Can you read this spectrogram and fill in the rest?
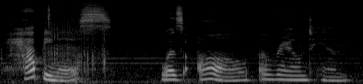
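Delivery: slow, gentle story ending; reading to children. Acted. Teacher finishing the story for her class, slow and gentle.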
